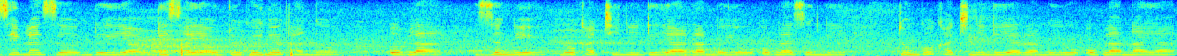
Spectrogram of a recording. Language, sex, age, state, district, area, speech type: Bodo, female, 18-30, Assam, Chirang, urban, spontaneous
